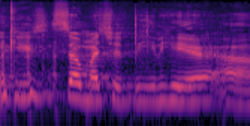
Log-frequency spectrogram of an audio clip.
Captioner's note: laughter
